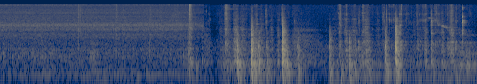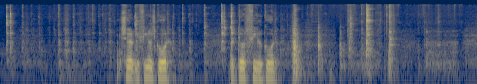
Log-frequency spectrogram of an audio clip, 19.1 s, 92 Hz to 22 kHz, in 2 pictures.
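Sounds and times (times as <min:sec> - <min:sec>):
stud creaking and scraping: 0:04.4 - 0:14.4
grating rubs: 0:06.6 - 0:13.7.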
